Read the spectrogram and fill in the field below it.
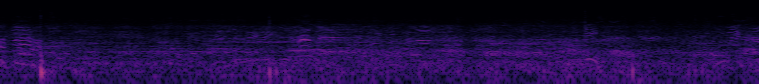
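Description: A large crowd murmurs and chants in an open stadium.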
